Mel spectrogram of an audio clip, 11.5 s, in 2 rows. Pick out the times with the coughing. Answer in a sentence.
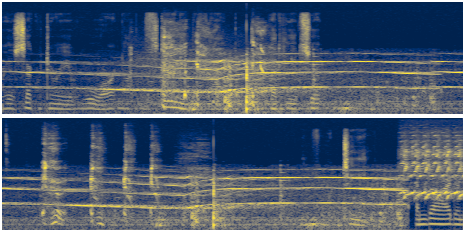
The coughing can be heard from 1.6 to 3.5 s and from 5.8 to 8.3 s.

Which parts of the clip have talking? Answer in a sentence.
You can hear the talking from 0.0 to 4.0 s and from 9.6 to 11.4 s.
